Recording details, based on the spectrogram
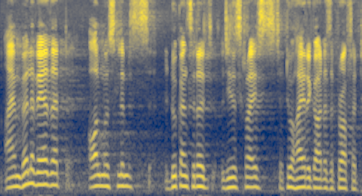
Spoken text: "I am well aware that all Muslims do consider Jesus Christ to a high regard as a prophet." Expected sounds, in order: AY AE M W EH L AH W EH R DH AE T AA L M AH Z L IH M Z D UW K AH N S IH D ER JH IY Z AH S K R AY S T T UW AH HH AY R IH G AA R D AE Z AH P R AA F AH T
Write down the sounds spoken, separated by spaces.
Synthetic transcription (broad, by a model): AY M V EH L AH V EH R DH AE T AA L M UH S L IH M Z D UW K AH N S IH D ER JH IY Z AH S K R AY S T T UW HH AY R IH G AA R D AE Z AH P R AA F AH T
